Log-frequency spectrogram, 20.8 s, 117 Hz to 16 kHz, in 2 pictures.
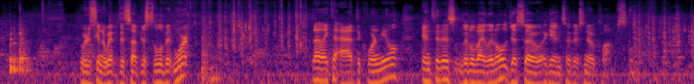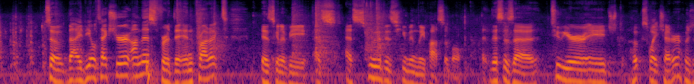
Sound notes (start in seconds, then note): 3.6 batter sloshes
